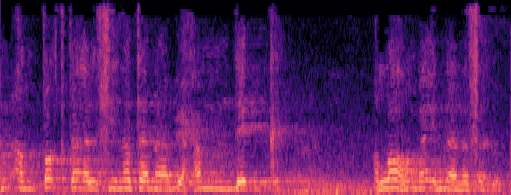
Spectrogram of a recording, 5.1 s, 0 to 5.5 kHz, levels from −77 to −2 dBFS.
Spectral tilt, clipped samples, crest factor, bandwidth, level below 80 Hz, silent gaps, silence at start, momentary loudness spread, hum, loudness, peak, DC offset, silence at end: -7.5 dB/octave; under 0.1%; 14 dB; 5.4 kHz; -46 dBFS; none; 0 s; 10 LU; none; -21 LUFS; -6 dBFS; under 0.1%; 0 s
